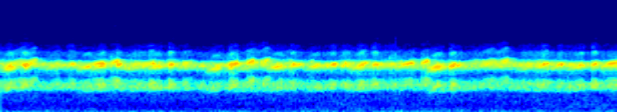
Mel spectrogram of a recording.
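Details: Frogs massed in a springtime wetland behind a home, captured live: loud, overlapping high-pitched trilling croaks with some wavering individual voices standing out over an even, unbroken chorus.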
